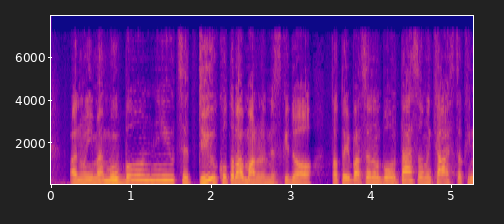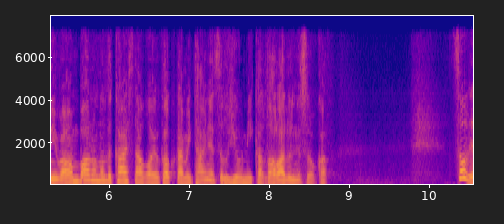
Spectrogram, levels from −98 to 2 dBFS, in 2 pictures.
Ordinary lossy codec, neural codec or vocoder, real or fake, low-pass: none; codec, 16 kHz in and 24 kHz out, 0.4 kbps, LongCat-Audio-Codec, fine tuned four codebook decoder; fake; 7.2 kHz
